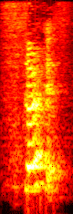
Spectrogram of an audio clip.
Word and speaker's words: circus: 그리고 정말 신기한 게 발음이 어때요? circus. C가 두 번 나왔는데 앞에 C하고 뒤에 C하고 다르죠, 소리가? 첫 번째는 S, 두 번째는 circus. 이렇게 나왔잖아요. 그 이유가 바로 뒤에 오는 글자들이 달라서 그렇다는 거예요.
